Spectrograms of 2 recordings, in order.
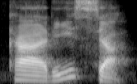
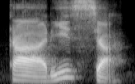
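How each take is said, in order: Both takes have the same delivery.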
